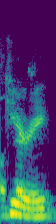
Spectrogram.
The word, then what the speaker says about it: Giere: What is Greer Associates? I'm probably destroying your last name. Okay, well, it's Geary, but that's okay.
